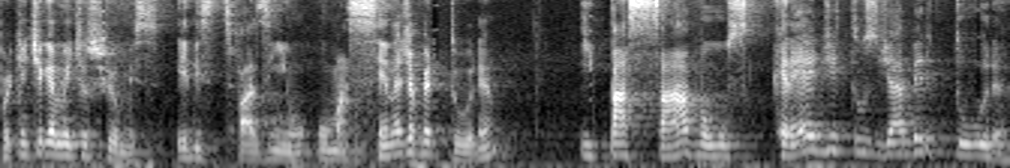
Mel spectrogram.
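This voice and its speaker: An animated man speaks at a moderate pace in a fairly high voice with vocal fry and very wide pitch swings. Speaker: English teacher. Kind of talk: casual chat.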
